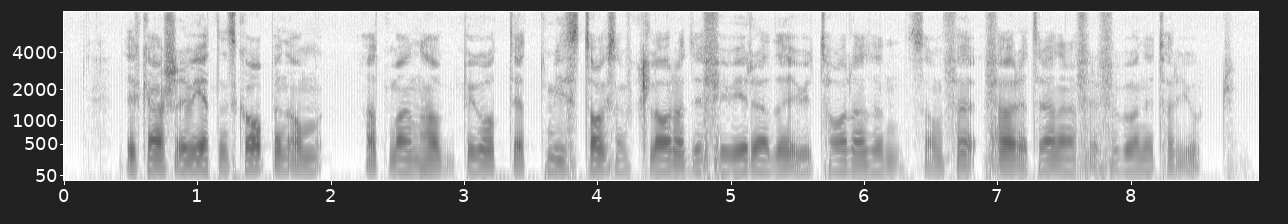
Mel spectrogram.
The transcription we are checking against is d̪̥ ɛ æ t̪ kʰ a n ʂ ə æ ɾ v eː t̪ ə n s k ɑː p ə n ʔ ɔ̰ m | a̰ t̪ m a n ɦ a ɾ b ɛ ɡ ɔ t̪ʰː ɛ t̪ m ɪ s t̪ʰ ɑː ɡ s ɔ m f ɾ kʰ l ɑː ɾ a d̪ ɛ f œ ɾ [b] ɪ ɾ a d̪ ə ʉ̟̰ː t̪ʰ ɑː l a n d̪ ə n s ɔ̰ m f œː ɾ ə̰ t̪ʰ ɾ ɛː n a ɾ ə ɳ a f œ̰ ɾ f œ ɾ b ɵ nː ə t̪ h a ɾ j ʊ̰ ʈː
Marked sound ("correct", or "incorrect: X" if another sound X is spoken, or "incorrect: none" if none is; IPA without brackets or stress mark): incorrect: v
